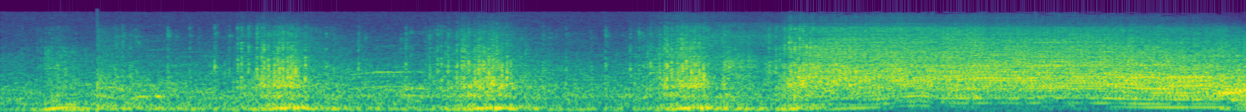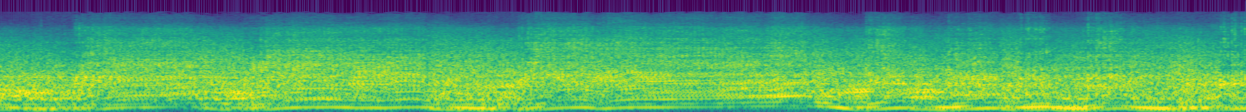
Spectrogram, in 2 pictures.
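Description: Mega truck's engine revving hard on a dirt obstacle course, its pitch rising and falling again and again as the throttle is worked. It turns loud about four seconds in, and the swings come quicker near the end.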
